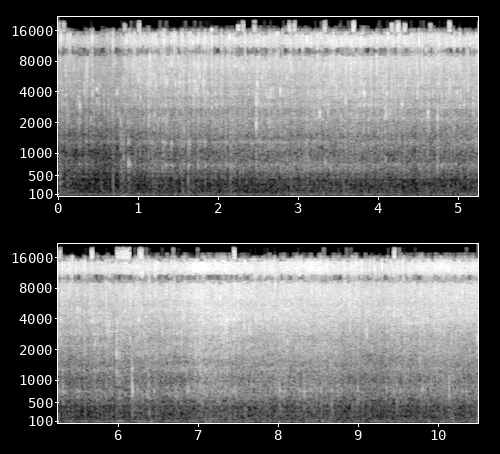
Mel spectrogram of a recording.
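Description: Onions and tomatoes sauté in hot oil in a pan, producing a loud, continuous frying sizzle with occasional stirring scrapes that builds slightly toward the end.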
